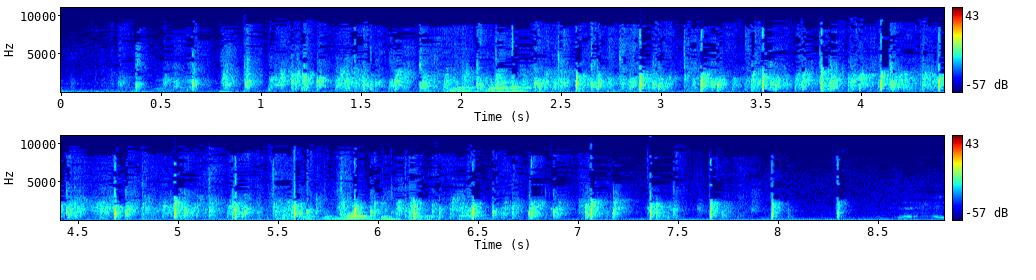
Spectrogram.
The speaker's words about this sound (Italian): Se lo merita un applauso?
